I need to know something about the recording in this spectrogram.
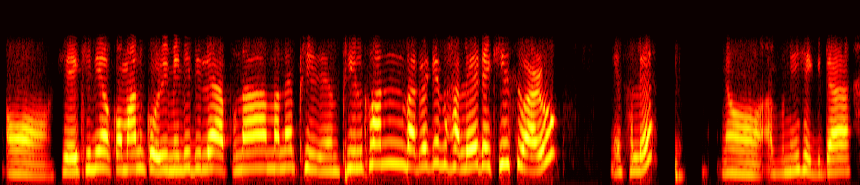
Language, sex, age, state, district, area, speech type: Assamese, female, 30-45, Assam, Golaghat, rural, conversation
